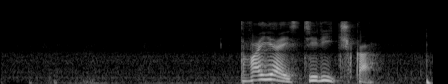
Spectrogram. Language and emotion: Russian, angry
